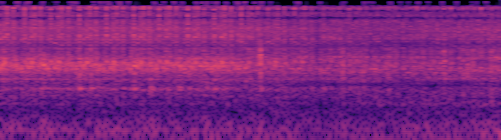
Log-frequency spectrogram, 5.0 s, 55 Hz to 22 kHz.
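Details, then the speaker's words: Range Rover Supercharged 400 V8 idling fairly evenly with a faint occasional stumble; slight misfire persists with fuel-trim code present and cam code returned; owner suspects fuel issue or pump/cam timing, unconfirmed. "طبعا التفتفة لسه موجودة بحكم الكود حق البنزين اكيد، الا لو لا قدر الله في مشكلة في التقسيمة، لانه هذه ماكينة السوبر 400 لها تقسيمة الطرمبة مع تقسيمة التامن."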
